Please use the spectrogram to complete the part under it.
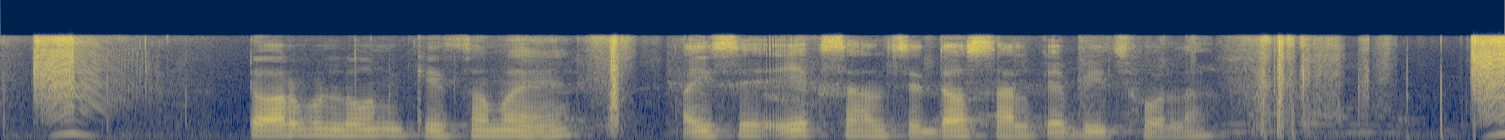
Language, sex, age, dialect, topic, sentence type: Bhojpuri, male, 18-24, Southern / Standard, banking, statement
